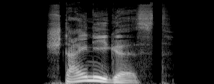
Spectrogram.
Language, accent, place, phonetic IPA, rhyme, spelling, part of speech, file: German, Germany, Berlin, [ˈʃtaɪ̯nɪɡəst], -aɪ̯nɪɡəst, steinigest, verb, De-steinigest.ogg
- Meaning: second-person singular subjunctive I of steinigen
